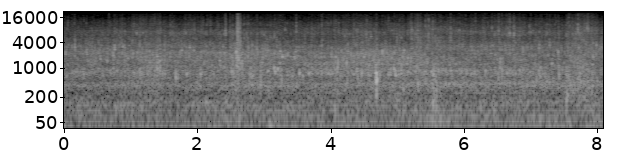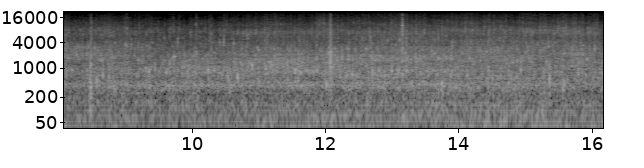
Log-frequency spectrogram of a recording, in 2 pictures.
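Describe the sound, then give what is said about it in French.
A small spring trickles and flows with a continuous, soft babbling of running water and faint tiny splashes. It is steady throughout, with no voices. “Cette petite source qui s'écoule ravive-t-elle les envies de baignade?”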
